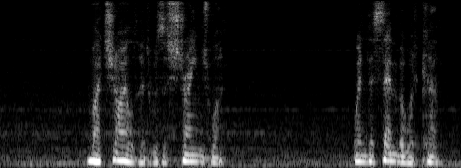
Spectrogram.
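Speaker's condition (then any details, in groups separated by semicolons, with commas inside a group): No condition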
